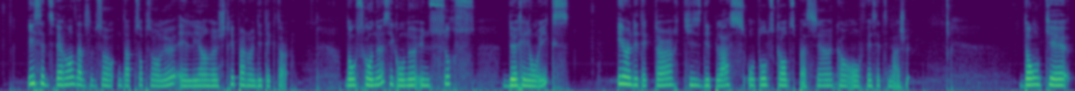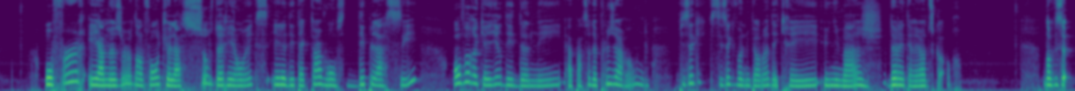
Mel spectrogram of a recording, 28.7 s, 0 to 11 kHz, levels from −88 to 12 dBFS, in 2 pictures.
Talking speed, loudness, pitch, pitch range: 185 wpm, -23 LUFS, 220 Hz, 205-240 Hz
